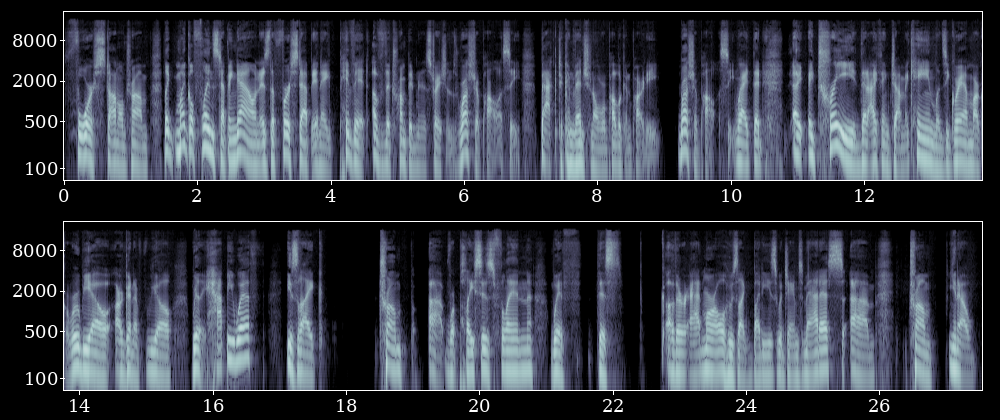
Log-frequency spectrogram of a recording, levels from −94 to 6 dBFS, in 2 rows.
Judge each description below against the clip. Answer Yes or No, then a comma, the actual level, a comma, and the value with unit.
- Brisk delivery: No, average, 150 wpm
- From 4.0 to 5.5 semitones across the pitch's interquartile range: No, average, 3.3 semitones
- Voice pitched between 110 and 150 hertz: Yes, low, 125 Hz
